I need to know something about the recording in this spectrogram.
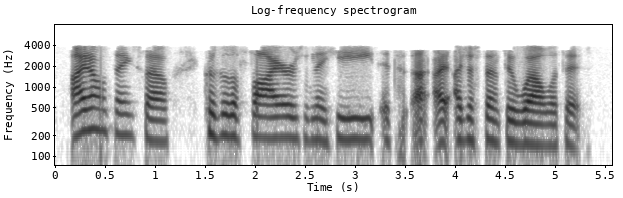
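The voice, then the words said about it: Light East Coast accent. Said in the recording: “your voice doesn't sound like you're from Arizona originally... You don't have a heavy East Coast accent, but there's the traces of it there.”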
